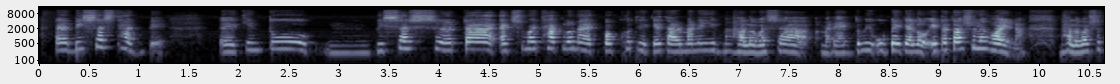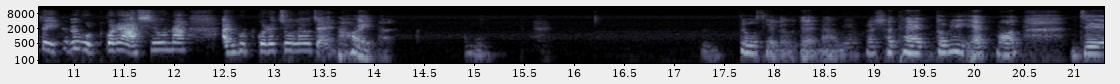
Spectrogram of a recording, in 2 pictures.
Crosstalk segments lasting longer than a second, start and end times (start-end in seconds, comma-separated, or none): none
